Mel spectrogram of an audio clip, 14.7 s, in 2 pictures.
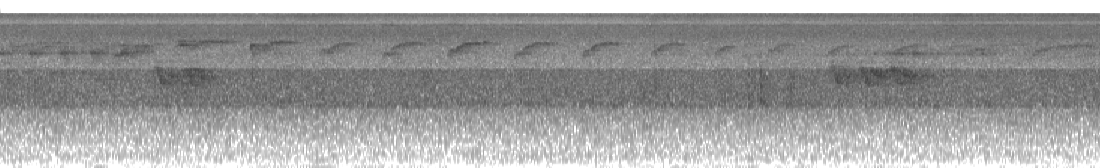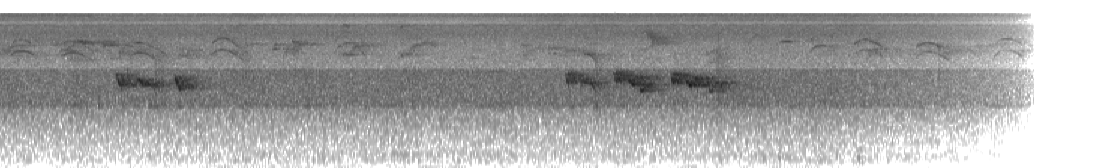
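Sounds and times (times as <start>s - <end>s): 
black-and-white becard calling in Ecuador: 8.0s - 9.2s, 11.1s - 12.3s.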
